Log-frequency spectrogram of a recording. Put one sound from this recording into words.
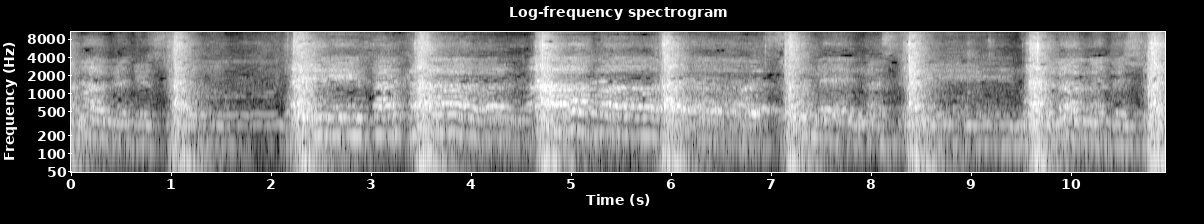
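A crowd of men beat their chests in loud rhythmic slaps.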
